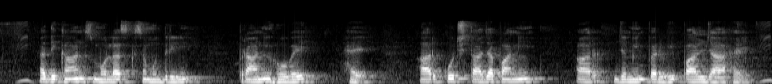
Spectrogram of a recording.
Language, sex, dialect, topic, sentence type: Magahi, male, Southern, agriculture, statement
